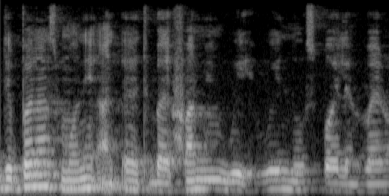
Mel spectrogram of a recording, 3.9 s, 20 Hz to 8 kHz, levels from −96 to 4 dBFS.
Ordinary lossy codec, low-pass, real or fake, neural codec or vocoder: none; 7.2 kHz; real; none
